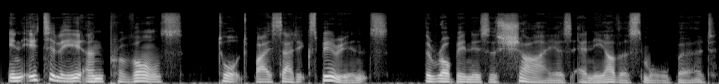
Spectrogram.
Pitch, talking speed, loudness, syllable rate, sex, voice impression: 120 Hz, 150 wpm, -17 LUFS, 4.4 syllables/s, female, feminine, gender-neutral, very adult-like, middle-aged, slightly thin, tensed, powerful, slightly bright, slightly hard, clear, fluent, cool, very intellectual, refreshing, sincere, calm, slightly friendly, slightly reassuring, very unique, elegant, slightly wild, sweet, lively, strict, intense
